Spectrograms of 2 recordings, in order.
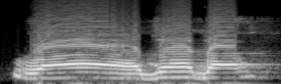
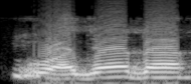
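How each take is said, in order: First: One vowel is stretched out long. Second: All vowels are short, with no stretching. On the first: The speaker calls it wrong. "वाजदा गलत" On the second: The speaker calls it right. "वजदा सही"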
